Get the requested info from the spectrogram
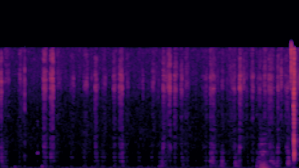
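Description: Faint scratching of a felt-tip pen writing on paper, in short, irregular strokes.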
